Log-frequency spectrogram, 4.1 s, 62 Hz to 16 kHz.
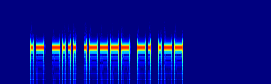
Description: Morse code, heard as a keyed tone, about 39 wpm, 700 Hz. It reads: AB1NW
